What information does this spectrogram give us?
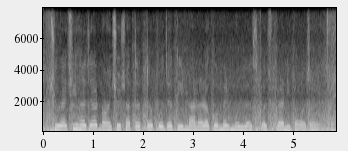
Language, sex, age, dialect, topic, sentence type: Bengali, female, 18-24, Western, agriculture, statement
